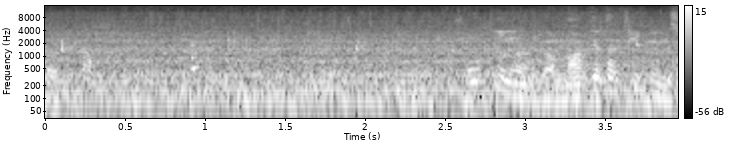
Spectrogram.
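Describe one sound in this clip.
A metal frying pan knocks lightly against the stove.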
